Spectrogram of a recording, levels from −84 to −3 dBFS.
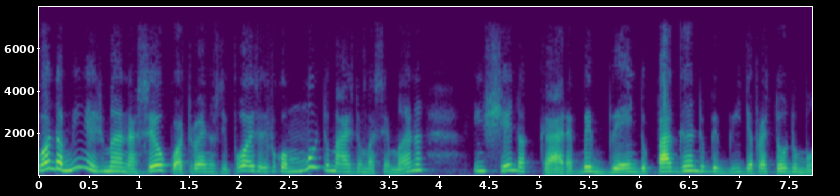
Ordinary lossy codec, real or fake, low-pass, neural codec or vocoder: none; fake; 7.2 kHz; codec, 16 kHz in and 24 kHz out, 1 kbps, XY-Tokenizer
